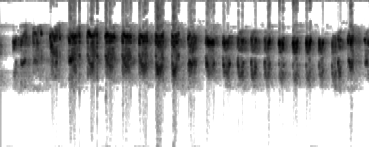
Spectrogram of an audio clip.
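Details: Roosting call of swiftlets: continuous high, rapid twittering in regular pulses, roughly four per second, with sharp clicking ticks scattered through the first half.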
